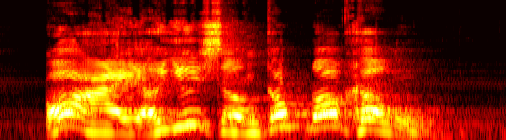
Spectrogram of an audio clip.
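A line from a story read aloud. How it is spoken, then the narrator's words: Old man calling loudly. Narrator (Vietnamese): lão ta bèn to tiếng gọi rằng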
